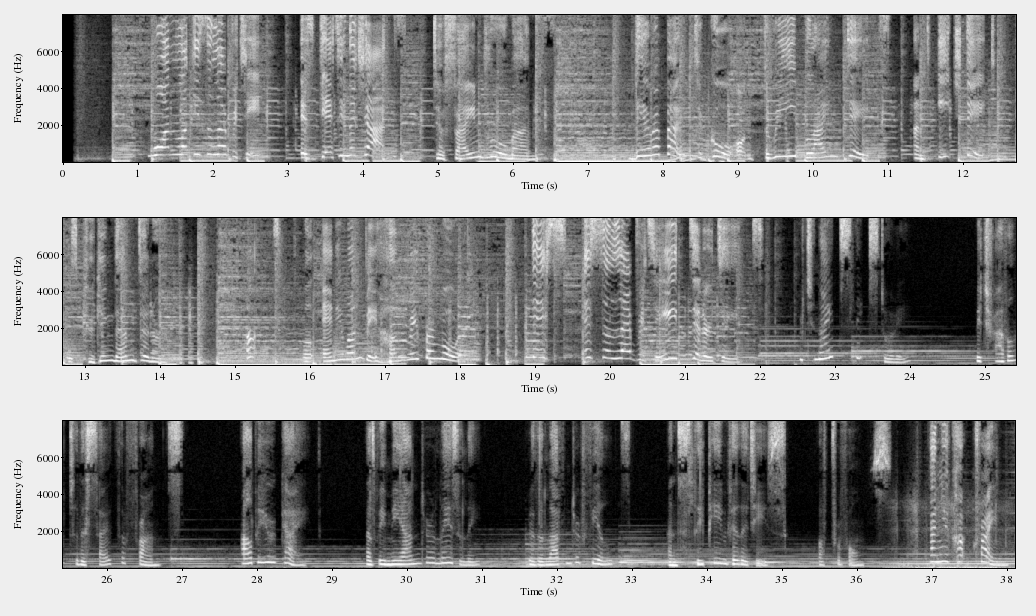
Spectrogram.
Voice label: Narration Documentary Ident Corporate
